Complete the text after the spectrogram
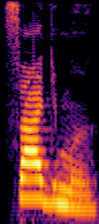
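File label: "садьмы" Komi, female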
